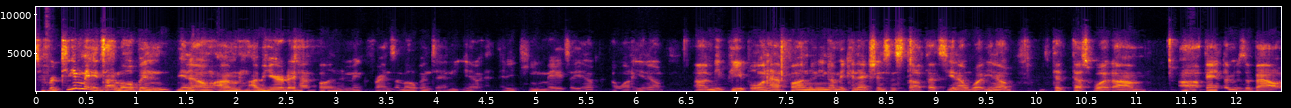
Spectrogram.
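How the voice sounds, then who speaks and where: A man with an American accent talks at a very fast pace in a medium-pitched, somewhat breathy voice with fairly even intonation. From Maryland, US. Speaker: filmmaker and trivia competitor. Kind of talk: interview. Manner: halting, many fillers.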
